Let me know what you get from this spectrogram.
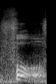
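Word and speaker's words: folk: પછી ફોલ્ક, it's cold ફોક.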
